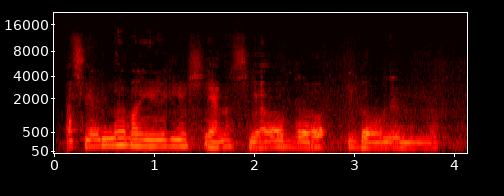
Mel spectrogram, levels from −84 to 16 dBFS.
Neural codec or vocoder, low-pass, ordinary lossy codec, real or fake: codec, 44.1 kHz, 1.7 kbps, Pupu-Codec; none; none; fake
